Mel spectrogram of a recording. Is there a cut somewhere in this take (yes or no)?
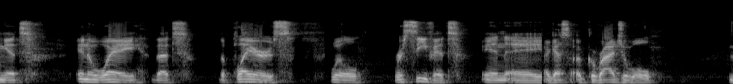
yes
